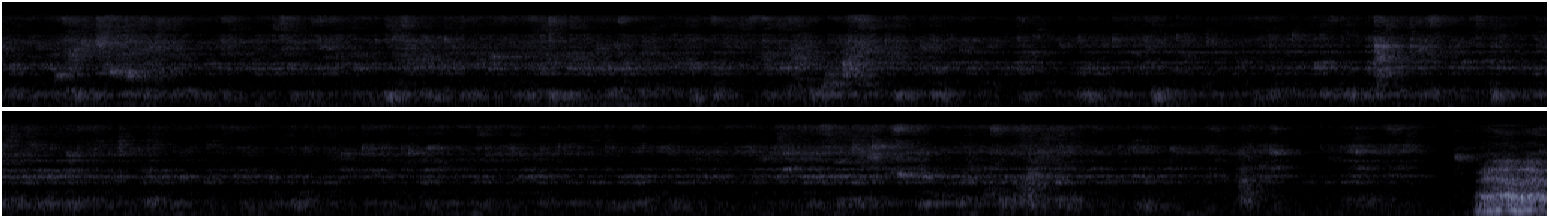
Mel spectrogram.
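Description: Faint trickle of water poured slowly from a plastic jug through a funnel into a glass carboy, topping it up toward the neck.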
